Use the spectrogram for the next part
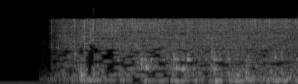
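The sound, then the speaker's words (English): A faucet turns on and water runs steadily into a sink, a continuous rushing splash that starts after a brief silence and keeps going without talk. “Have you really thought about what comes out of your faucets and into your body?”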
